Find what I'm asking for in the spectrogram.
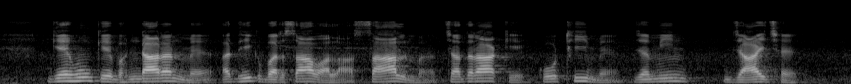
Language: Maithili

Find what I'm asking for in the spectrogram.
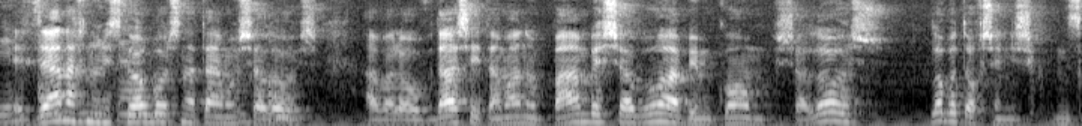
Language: Hebrew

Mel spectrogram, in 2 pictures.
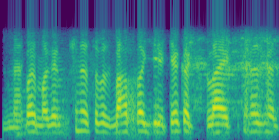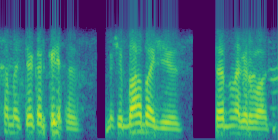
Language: Kashmiri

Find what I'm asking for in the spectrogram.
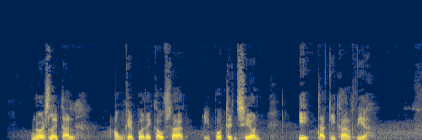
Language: Spanish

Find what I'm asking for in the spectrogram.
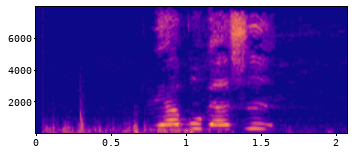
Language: Chinese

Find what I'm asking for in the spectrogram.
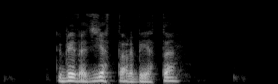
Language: Swedish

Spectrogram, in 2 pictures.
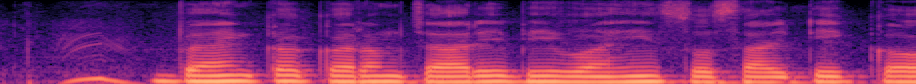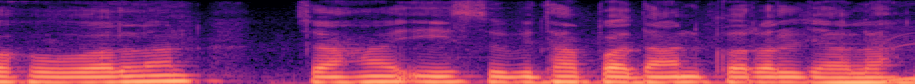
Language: Bhojpuri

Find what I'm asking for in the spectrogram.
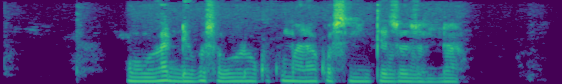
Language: Ganda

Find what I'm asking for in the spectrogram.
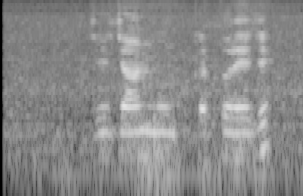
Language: Loarki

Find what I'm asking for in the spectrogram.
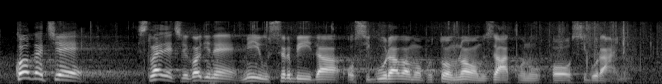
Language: Serbian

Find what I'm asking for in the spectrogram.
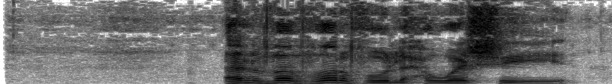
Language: Kabyle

